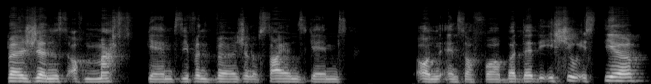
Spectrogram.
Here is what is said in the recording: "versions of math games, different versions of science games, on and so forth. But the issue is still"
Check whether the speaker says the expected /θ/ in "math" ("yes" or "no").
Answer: no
